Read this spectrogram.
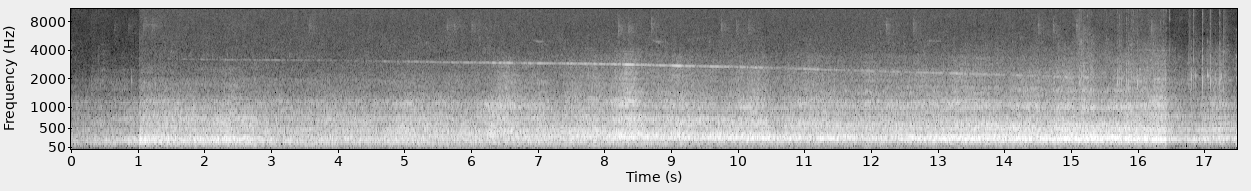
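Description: A jet airliner roars steadily overhead.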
